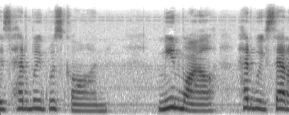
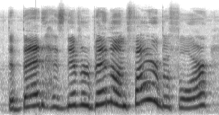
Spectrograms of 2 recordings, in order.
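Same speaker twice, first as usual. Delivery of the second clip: startled, higher and louder; alarmed; 7 semitones higher, 8 dB louder than usual. Acted. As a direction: blurt it out in alarm. Harry alarmed by fire.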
